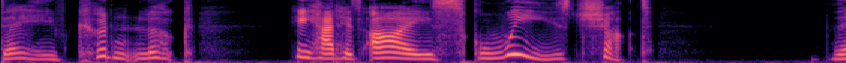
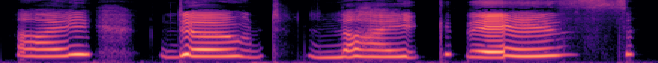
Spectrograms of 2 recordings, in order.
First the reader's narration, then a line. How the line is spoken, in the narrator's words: Dave cried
